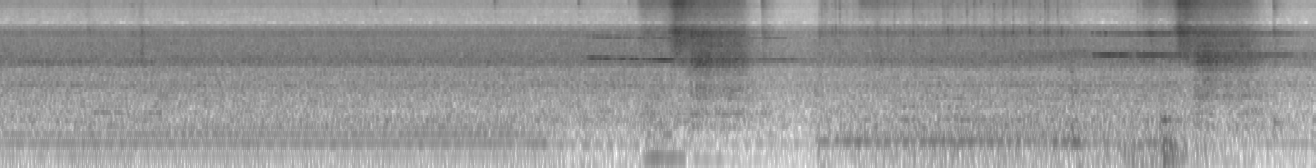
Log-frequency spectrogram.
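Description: Two-head automatic weighing and packing machine running with a steady low hum. Twice, about six seconds apart, a short high tone is followed by a louder rushing burst lasting about a second and a half, as the machine works through its packing cycle.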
